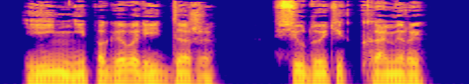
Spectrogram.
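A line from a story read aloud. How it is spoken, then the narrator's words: Grumble. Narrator (Russian): проворчала Лиза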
